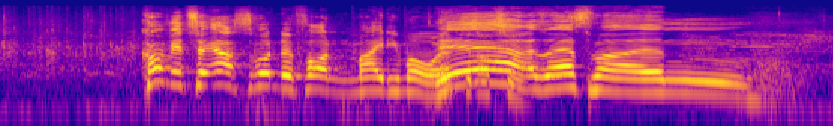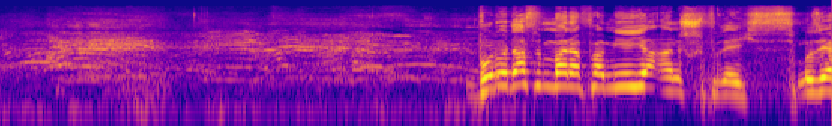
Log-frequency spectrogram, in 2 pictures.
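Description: A man raps forcefully into a microphone over a loudspeaker.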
